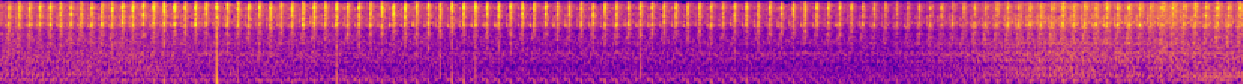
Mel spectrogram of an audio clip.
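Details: Lawn mower converted from petrol to LPG/propane, gas line to the carburettor inlet, primer bulb sealed: a steady, quick single-cylinder beat, even and unbroken with no misses; running smoothly, normal running.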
